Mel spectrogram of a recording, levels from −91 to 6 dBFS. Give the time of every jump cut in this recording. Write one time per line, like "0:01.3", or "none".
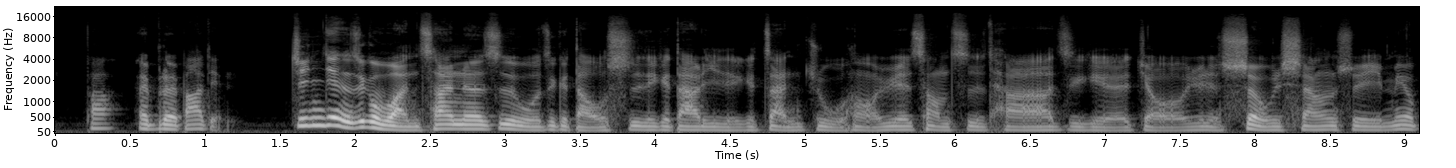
0:01.5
